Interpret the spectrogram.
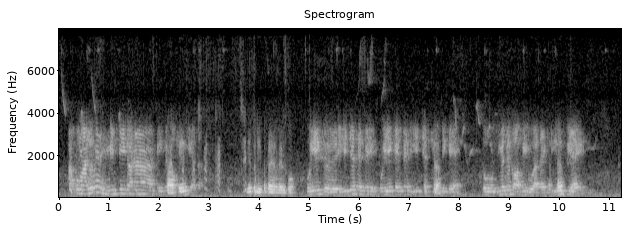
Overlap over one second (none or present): none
